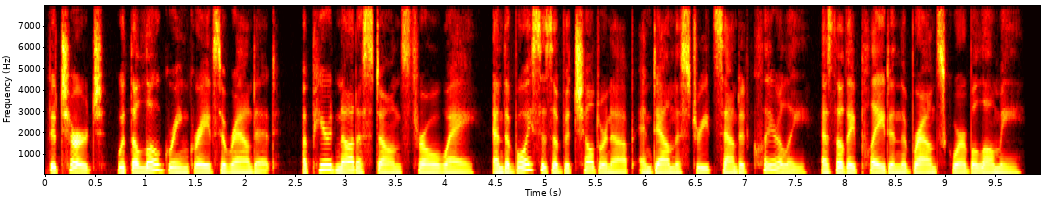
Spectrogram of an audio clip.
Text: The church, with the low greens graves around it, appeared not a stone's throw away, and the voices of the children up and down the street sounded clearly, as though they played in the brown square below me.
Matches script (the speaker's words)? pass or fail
fail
